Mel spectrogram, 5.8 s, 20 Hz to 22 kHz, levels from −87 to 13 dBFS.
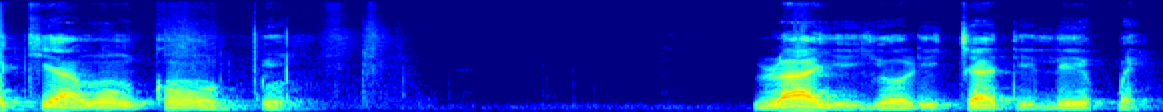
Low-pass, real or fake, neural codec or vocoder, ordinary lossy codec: none; fake; vocoder, 48 kHz, 128 mel bands, Vocos; none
